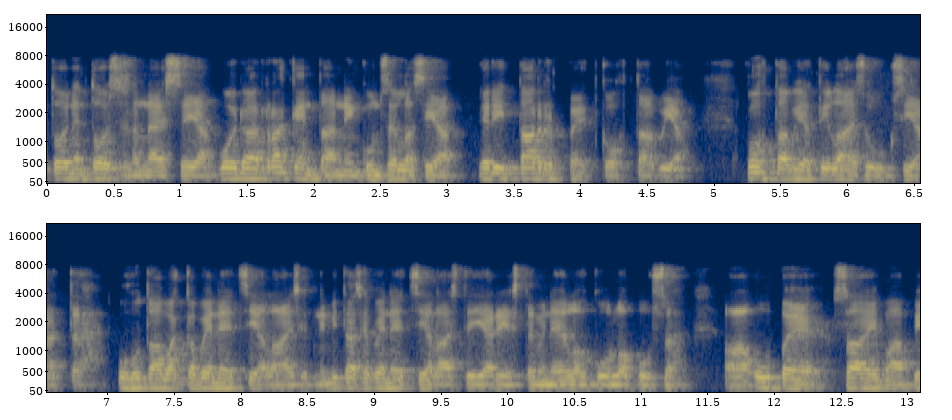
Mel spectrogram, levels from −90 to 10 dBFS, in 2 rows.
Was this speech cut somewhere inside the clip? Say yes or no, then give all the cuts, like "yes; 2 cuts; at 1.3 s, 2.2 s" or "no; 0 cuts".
no; 0 cuts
